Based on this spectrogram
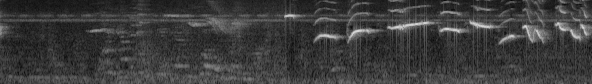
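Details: Oriental magpie-robin lure song in mountain-forest style, aimed at prompting other magpie-robins to sing: quiet murmurs for three seconds, then a lively run of loud upswept whistles and twittering notes, about three per second.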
